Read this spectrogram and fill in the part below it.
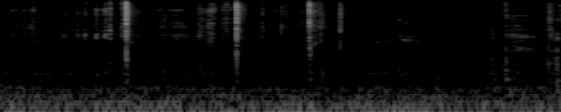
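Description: Scissors trim paper ephemera in a quiet room, making a few faint, separate snips over a low background hum.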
